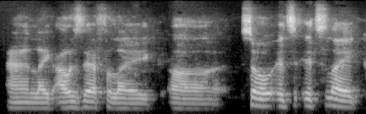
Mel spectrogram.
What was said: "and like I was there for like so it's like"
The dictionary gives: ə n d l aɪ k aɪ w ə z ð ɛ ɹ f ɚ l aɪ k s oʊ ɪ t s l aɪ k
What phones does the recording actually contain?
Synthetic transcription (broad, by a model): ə n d l aɪ k aɪ w ə z ð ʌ ɹ f ɚ l aɪ k s oʊ ɪ t s l aɪ k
